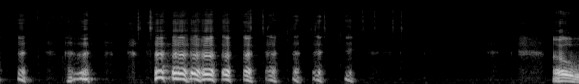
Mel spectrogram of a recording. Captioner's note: Ketawa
